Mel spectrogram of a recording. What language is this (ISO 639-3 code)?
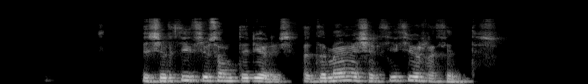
glg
